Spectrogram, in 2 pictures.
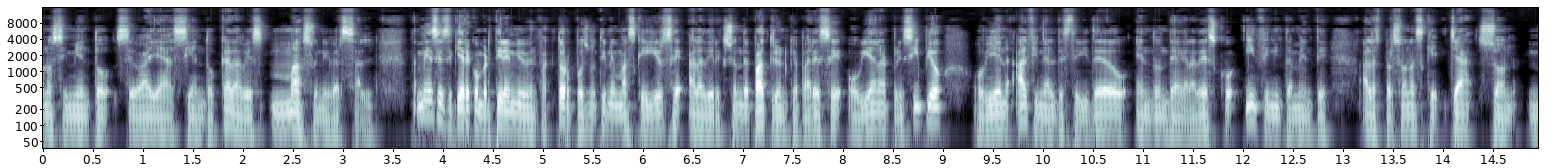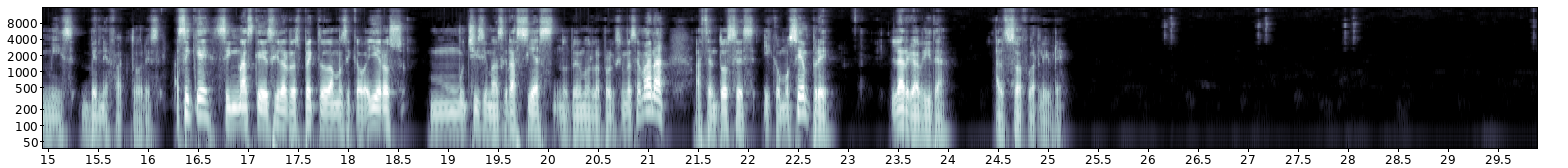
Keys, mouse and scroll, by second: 0.4-2.8 drag, 2.8-4.2 scroll down 1, 4.2-4.6 scroll up 1, 5.1 scroll down 1, 5.4-8.0 drag, 14.9-15.7 scroll up 2, 16.2-17.4 middle drag, 18.0 shift+middle click, 19.0 shift+scroll up 1, 19.4 scroll down 1, 20.1 middle click.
